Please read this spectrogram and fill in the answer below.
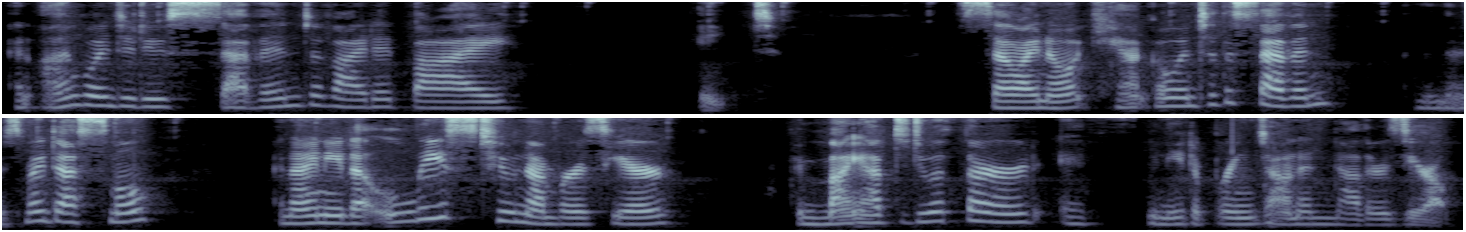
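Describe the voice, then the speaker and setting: A woman teaching a recorded math lesson, working problems aloud, thinking out loud and correcting her own slips. She is tired, early in the morning. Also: mid-range voice, moderate pace, creaky, no room sound, clean studio sound.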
